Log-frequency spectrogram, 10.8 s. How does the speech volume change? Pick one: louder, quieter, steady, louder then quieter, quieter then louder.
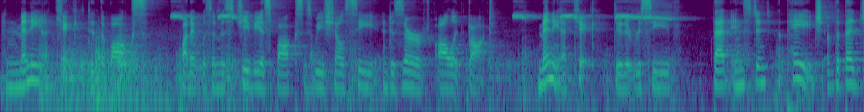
steady.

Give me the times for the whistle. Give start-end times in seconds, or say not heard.
2.1-3.0, 6.4-8.4.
